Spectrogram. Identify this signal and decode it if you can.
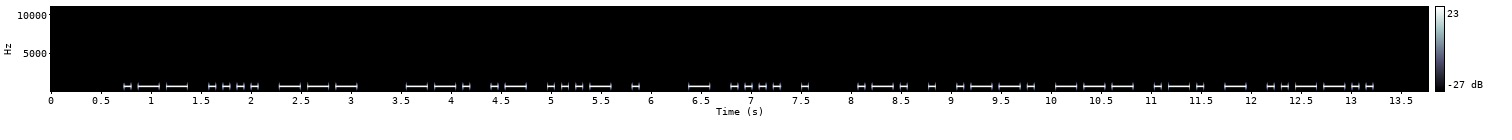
Morse code, heard as a keyed tone, about 17 wpm, 700 Hz. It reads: WHO GAVE THE REPORT?
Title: Sentences from Top 1000 Words - Review Part 6 - 17wpm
